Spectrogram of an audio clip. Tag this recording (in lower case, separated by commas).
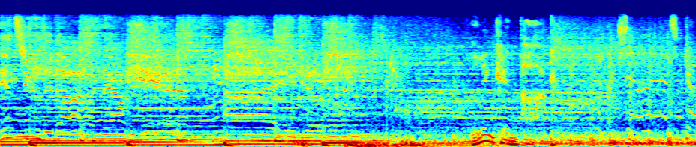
music, speech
